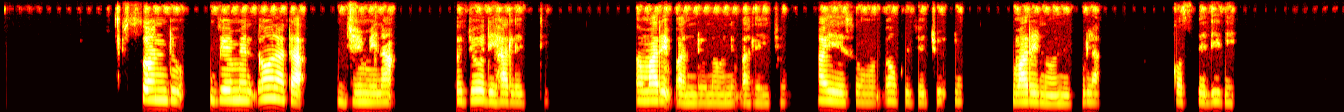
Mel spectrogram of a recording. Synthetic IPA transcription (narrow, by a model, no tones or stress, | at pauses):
sondu | d͡ʒɛmɛnɗɔnata | d͡ʒimina | ɗɔd͡ʒoːɗiɦaledːi | ɗɔmaɾiɓandunoːniɓalɛd͡ʒɔ | hajɛsɔmunɗɔnkud͡ʒɛd͡ʒuɗu | ɔmaɾinoːnibula | kɔseɗiɗi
